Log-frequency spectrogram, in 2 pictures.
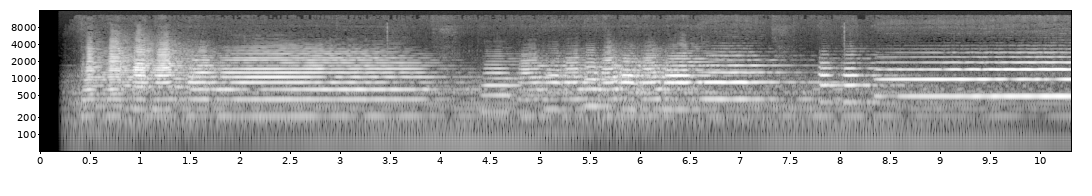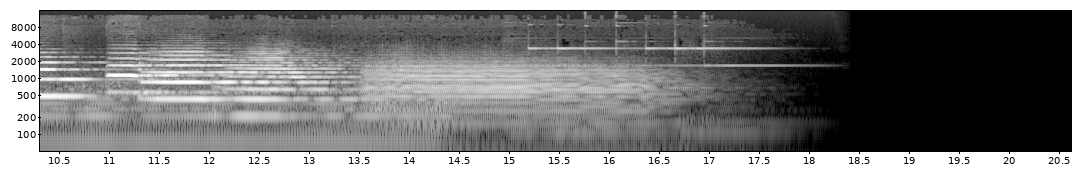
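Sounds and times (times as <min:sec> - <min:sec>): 
trombone: 0:00.2 - 0:16.6.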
